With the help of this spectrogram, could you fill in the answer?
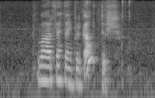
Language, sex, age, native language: Icelandic, female, 50-59, Icelandic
